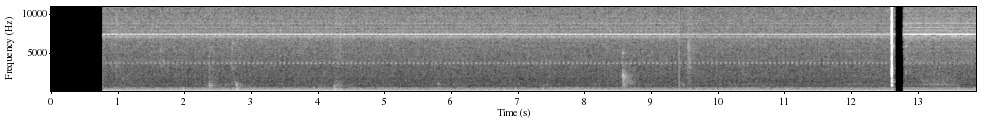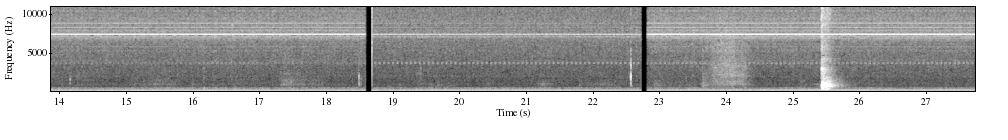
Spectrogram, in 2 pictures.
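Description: A steady low hum with a few faint soft knocks. Near the end comes one short, louder sound.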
